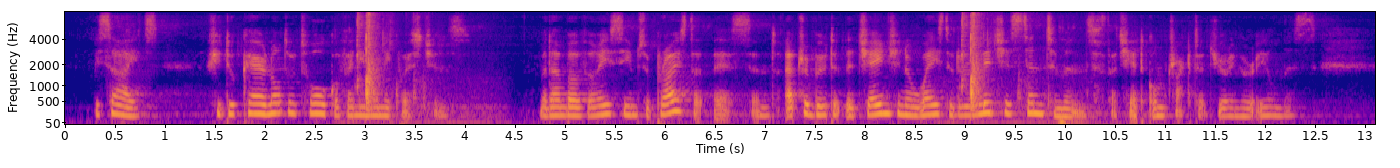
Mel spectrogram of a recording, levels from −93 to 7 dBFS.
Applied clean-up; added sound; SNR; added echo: none; Splash, splatter; 5 dB; reverberation time 2.1 s.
